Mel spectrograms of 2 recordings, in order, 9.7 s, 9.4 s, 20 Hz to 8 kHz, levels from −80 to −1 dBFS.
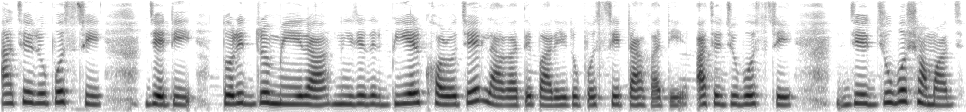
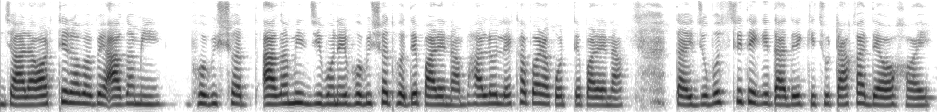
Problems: none marked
